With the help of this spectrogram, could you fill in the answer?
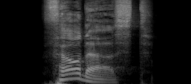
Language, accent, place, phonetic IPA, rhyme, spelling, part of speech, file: German, Germany, Berlin, [ˈfœʁdɐst], -œʁdɐst, förderst, verb, De-förderst.ogg
- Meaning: second-person singular present of fördern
